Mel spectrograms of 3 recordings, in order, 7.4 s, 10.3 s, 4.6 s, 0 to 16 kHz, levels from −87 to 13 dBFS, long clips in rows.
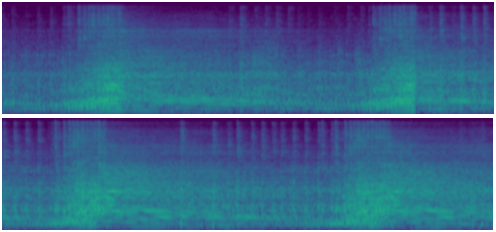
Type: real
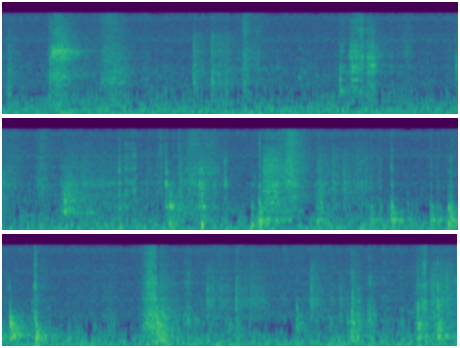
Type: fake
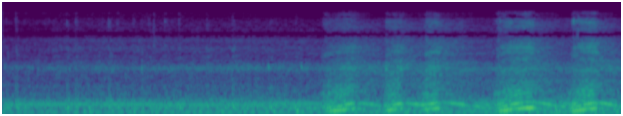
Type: real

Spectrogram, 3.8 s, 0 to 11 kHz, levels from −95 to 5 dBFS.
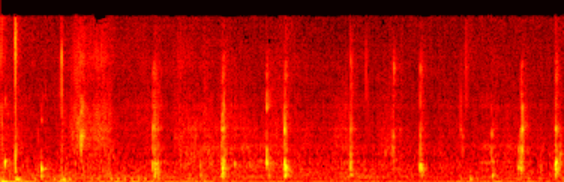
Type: fake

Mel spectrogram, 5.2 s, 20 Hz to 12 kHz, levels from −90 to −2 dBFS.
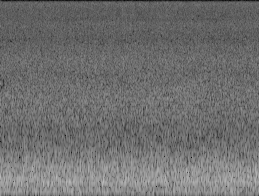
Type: real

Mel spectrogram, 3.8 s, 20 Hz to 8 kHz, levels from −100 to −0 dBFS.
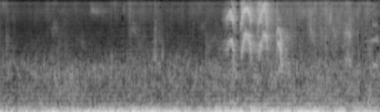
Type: fake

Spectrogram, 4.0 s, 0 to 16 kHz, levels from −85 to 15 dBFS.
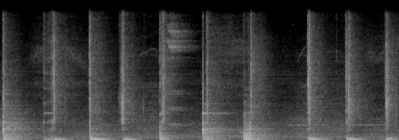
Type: real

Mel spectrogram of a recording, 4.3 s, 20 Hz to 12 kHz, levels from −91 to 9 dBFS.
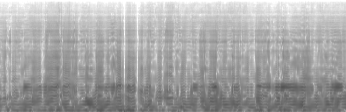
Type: fake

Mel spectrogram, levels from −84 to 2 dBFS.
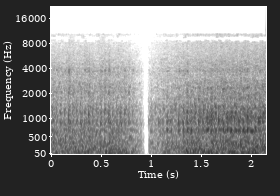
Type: fake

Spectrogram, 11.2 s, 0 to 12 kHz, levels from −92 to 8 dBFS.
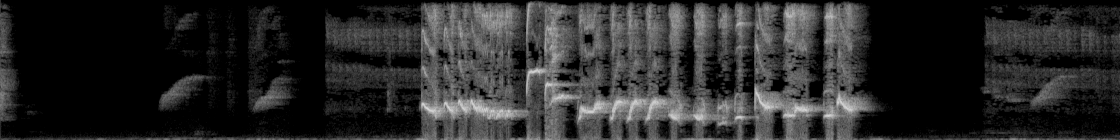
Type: real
